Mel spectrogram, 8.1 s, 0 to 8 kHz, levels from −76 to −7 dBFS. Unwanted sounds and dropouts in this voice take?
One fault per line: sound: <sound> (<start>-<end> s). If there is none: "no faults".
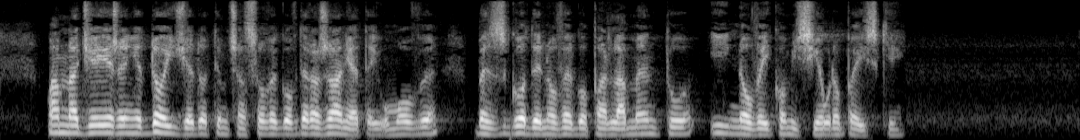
no faults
